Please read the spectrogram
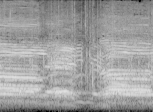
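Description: Crowd of battle spectators chanting and shouting in unison, three loud rhythmic calls in two seconds.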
